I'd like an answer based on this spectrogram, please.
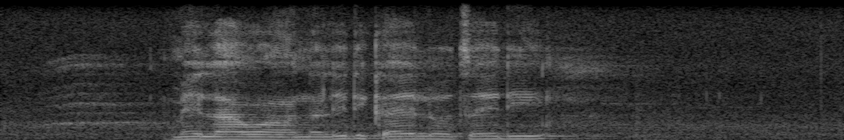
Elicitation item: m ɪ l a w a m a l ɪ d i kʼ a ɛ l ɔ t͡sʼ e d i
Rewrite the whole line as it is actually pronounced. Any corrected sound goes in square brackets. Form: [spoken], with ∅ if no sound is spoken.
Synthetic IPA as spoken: m ɪ l a w a [n] a l ɪ d i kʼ a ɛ l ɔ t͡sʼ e d i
